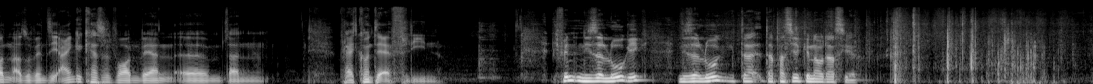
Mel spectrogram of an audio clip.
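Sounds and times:
speech: 0.0 - 4.5, 5.5 - 9.0
paper script pages rustling and crinkling: 6.5 - 10.9.

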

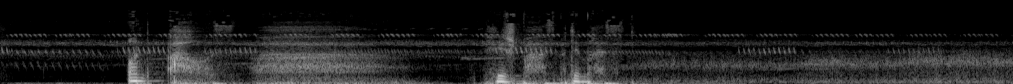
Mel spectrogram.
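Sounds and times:
speech: 1.3 - 1.8, 5.0 - 6.2
person exhaling deeply: 2.6 - 4.2.

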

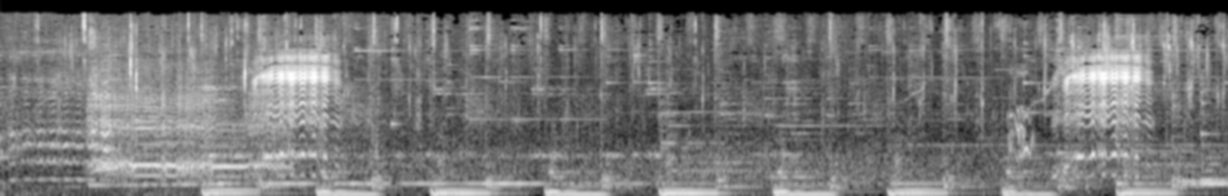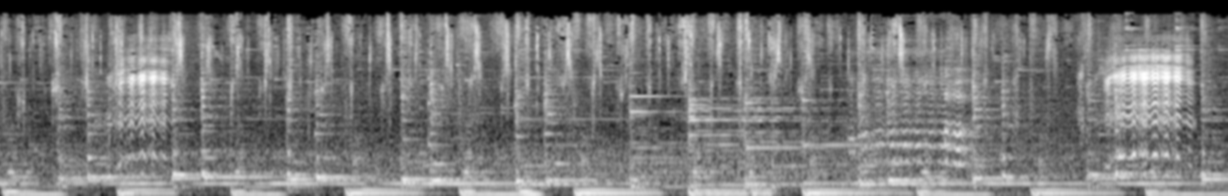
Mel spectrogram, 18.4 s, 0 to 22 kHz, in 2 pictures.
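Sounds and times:
goat bleating: 0.0 - 3.0, 7.6 - 10.8, 14.5 - 18.3
thumping rhythmic beat: 1.3 - 18.4.

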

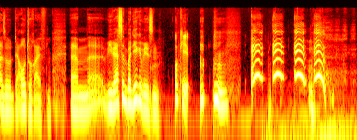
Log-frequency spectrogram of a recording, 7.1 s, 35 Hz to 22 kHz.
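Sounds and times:
speech: 0.0 - 6.8
human voice imitating bearded vulture squawking calls: 4.0 - 6.8
laughter: 5.1 - 7.1.

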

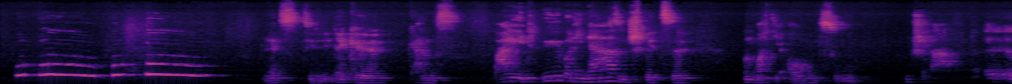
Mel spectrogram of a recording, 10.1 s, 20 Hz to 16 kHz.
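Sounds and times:
person imitating owl hoots: 0.0 - 2.2, 9.8 - 10.1
speech: 2.7 - 10.1.

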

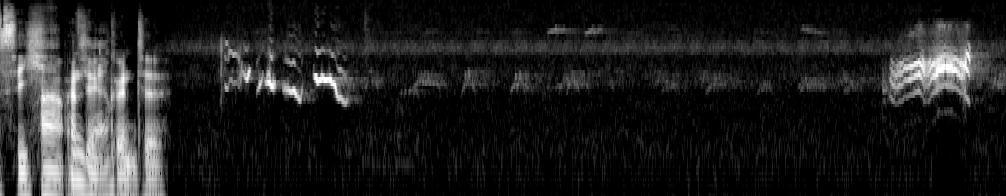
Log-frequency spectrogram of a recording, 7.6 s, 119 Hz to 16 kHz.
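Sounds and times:
speech: 0.0 - 1.4
Eurasian golden oriole harsh squeaky call: 1.6 - 2.7, 6.6 - 7.4
Eurasian golden oriole singing fluty whistled phrase: 1.6 - 3.3, 6.1 - 7.5.

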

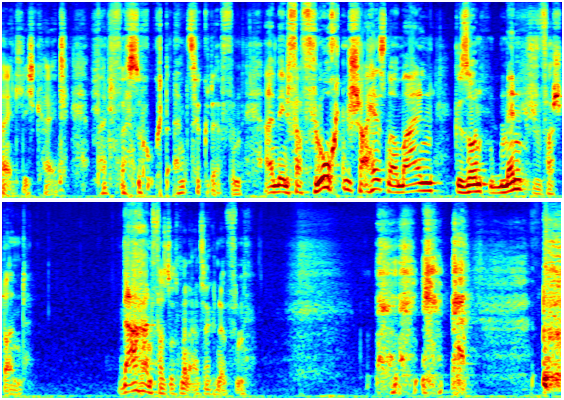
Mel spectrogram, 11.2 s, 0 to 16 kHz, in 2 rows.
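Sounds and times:
speech: 0.1 - 5.9, 6.8 - 8.7, 9.3 - 10.2
harsh coughing: 9.3 - 11.1.

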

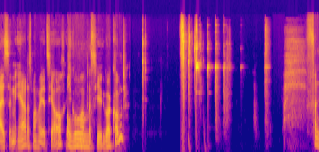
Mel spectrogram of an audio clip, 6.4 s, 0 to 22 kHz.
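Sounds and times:
speech: 0.0 - 2.7
glass bottle of alcohol-free Helles beer being opened: 3.6 - 4.7
bright glassy clinks: 3.6 - 5.5.

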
